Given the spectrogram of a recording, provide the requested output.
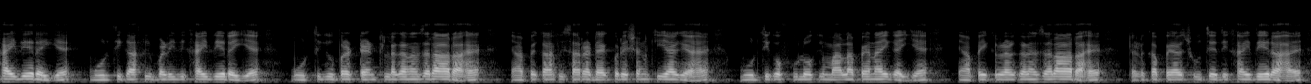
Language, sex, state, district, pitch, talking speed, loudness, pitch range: Hindi, male, Maharashtra, Sindhudurg, 115 Hz, 235 wpm, -24 LUFS, 110-120 Hz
